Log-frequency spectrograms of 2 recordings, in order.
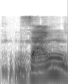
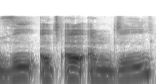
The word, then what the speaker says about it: Zhang: If you say the name Zhang, you're mispronouncing Z-H-A-N-G. It's Zhang. Probably my Z sounds off, but just, yeah, there is no A in the Chinese language sound, the phonetic of A.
